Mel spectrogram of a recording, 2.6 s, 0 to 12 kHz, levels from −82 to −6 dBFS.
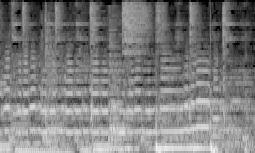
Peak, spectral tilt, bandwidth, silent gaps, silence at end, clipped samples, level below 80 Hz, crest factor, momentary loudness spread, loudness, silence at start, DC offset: -2 dBFS; -4.5 dB/octave; 11.5 kHz; none; 0 s; under 0.1%; -28 dBFS; 14 dB; 2 LU; -17 LUFS; 0 s; under 0.1%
